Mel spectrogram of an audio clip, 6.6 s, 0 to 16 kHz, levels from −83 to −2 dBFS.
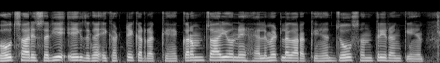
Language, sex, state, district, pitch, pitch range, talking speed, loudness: Hindi, male, Maharashtra, Gondia, 160 Hz, 150-170 Hz, 180 wpm, -19 LUFS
